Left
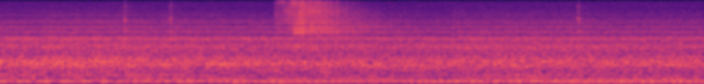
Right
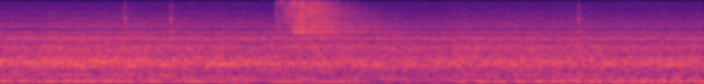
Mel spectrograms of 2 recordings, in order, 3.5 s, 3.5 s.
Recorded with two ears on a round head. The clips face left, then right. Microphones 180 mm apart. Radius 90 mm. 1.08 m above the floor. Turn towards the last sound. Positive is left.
turn(degrees=-45)  # may be behind; listen again after turning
